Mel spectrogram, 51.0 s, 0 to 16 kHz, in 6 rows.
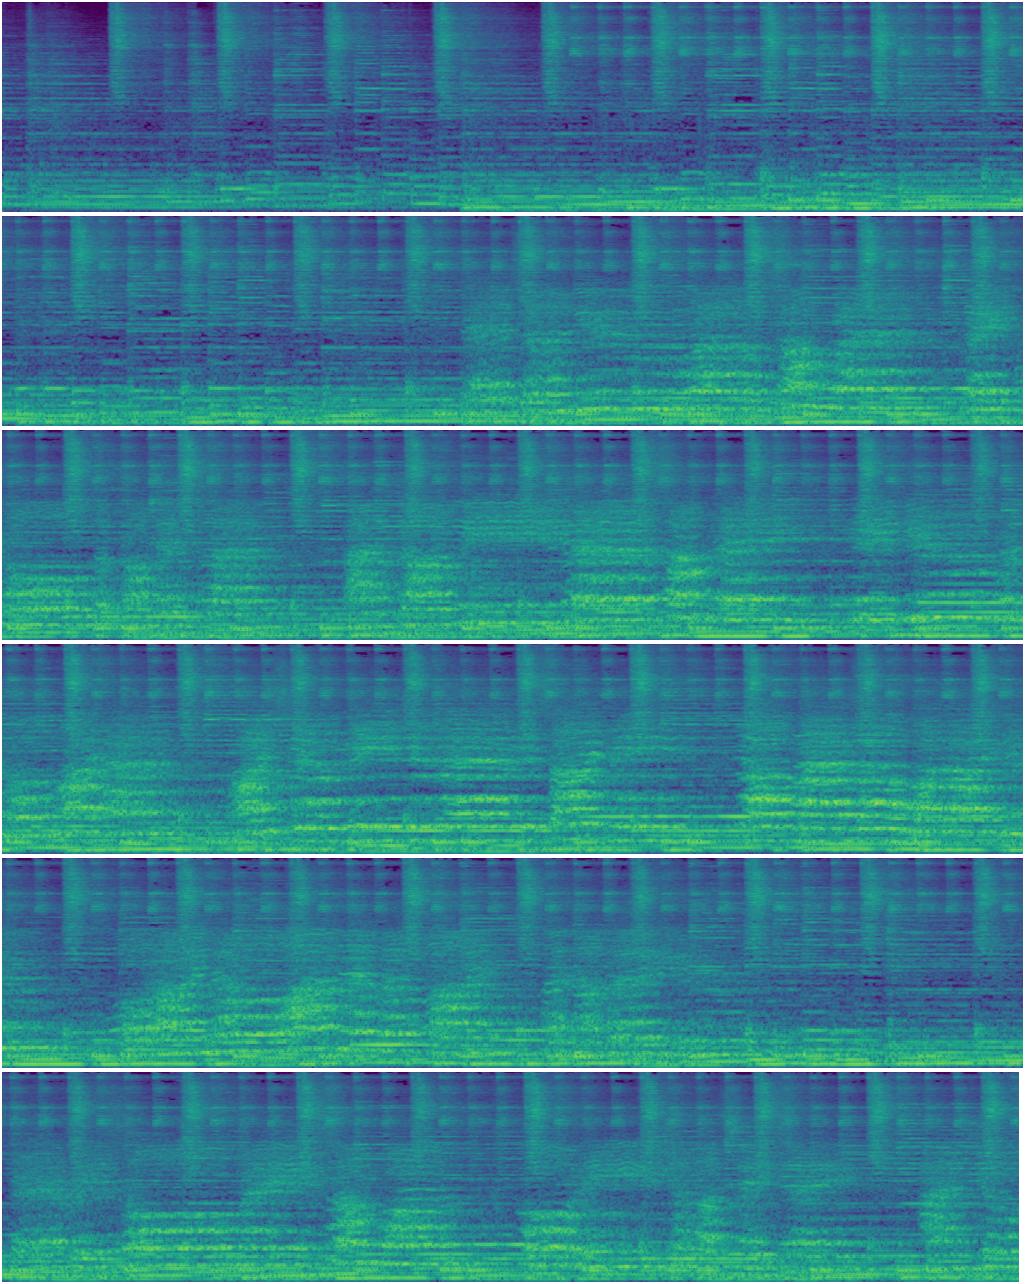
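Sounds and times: accompaniment with steady beat: 3.6s - 51.0s
mixed choir singing: 12.3s - 40.1s, 42.6s - 51.0s.

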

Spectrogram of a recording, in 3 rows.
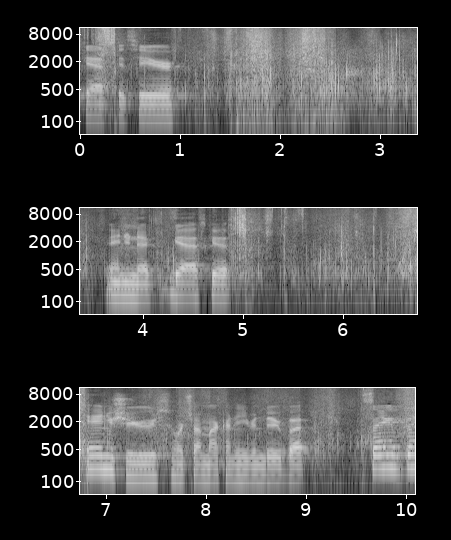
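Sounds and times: nylon fabric rustling: 0.0s - 10.0s.

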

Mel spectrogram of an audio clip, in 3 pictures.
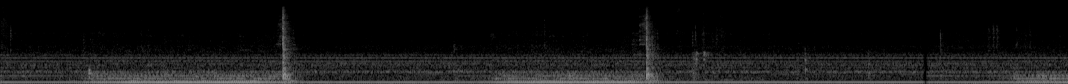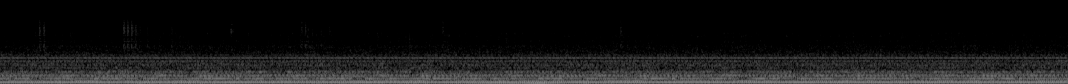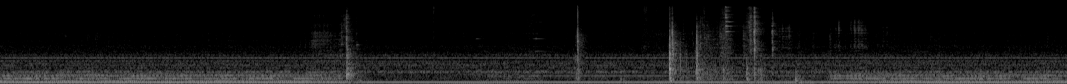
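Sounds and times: potter's wheel motor hum: 0.0s - 27.2s, 28.1s - 32.0s.

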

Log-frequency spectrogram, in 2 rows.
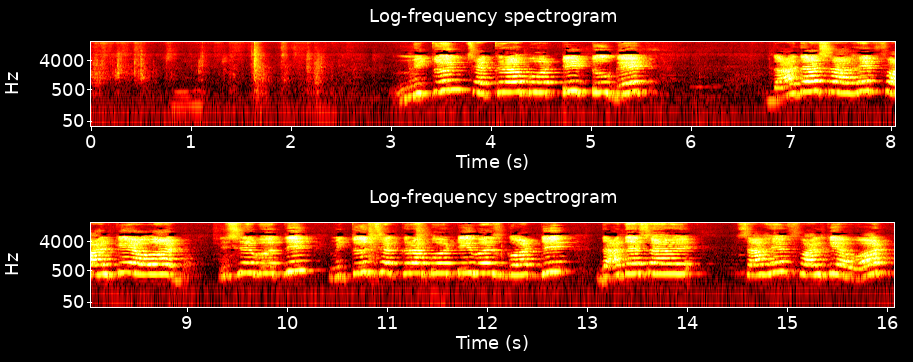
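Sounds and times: boy reading aloud in sing-song: 3.0s - 6.0s, 6.7s - 16.0s.

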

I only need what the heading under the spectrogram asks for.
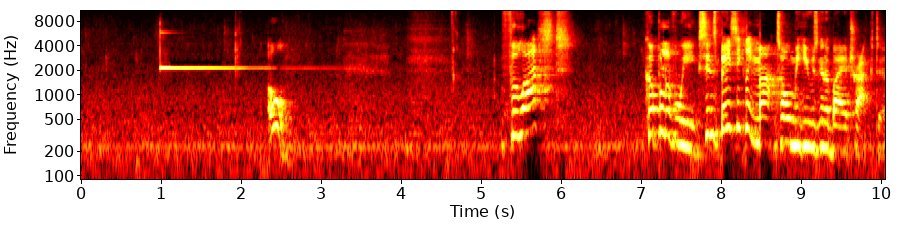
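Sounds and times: bright chime ding: 1.0s - 3.4s.

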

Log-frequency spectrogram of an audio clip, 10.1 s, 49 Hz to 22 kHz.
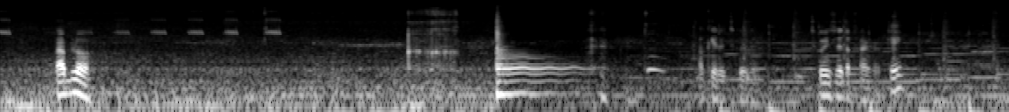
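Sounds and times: insect chirping: 0.0s - 0.2s, 1.0s - 3.5s.

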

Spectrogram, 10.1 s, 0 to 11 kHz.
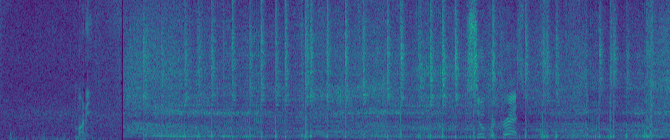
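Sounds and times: two-stroke engine lumpy idle: 1.9s - 10.0s.

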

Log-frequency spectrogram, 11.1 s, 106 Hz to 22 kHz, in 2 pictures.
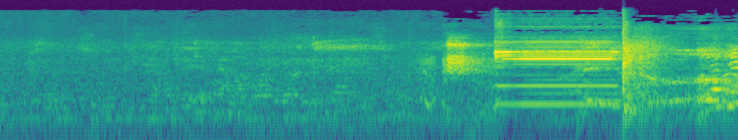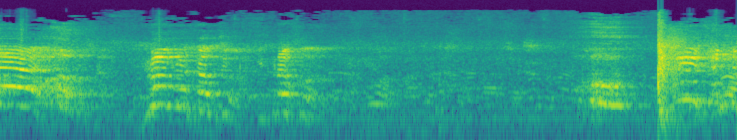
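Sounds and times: loud held tone: 3.7s - 4.8s.

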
